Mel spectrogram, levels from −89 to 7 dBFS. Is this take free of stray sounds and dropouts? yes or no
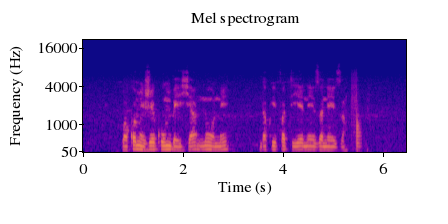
no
